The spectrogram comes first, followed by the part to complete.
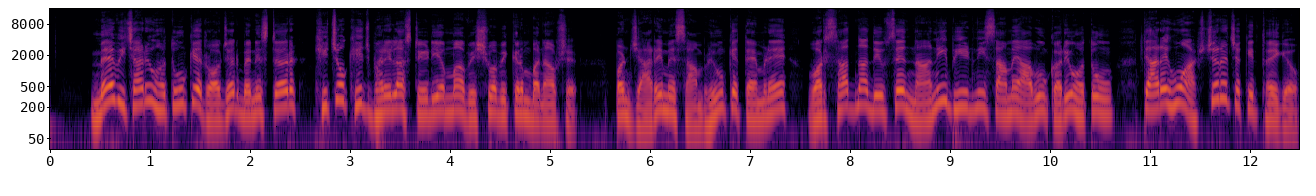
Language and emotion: Gujarati, surprised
